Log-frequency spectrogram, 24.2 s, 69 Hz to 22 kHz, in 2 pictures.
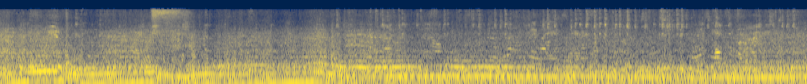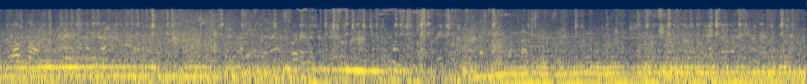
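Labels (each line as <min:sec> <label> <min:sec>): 0:00.0 The engine of a bus is running. 0:24.2
0:00.2 People talking in Spanish inside a bus. 0:03.2
0:05.3 Chairs squeak inside a bus. 0:24.2
0:05.8 People talking in Spanish inside a bus. 0:14.3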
